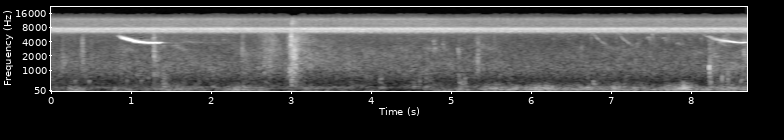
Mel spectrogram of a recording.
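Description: Steady high-pitched drone of insects over a marsh, with a bird giving a short down-slurred whistle twice, about a second in and again near the end. A sharp click sounds around three seconds in.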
